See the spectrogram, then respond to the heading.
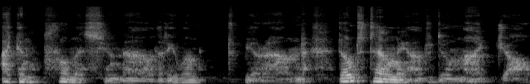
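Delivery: put-on, deep family patriarch voice. Narrating a story aloud, voicing the family patriarch in a character voice. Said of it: "I'll just do a voice".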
